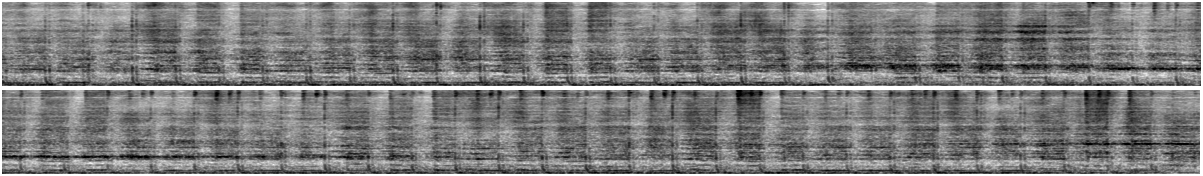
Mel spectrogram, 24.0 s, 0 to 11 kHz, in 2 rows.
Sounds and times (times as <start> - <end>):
Soundtrack music: 0.0 - 23.9.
